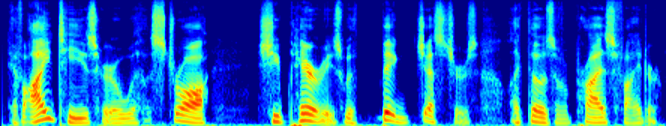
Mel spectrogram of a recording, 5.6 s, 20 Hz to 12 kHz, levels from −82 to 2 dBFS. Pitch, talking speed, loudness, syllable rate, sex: 140 Hz, 195 wpm, -20 LUFS, 5.3 syllables/s, male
